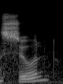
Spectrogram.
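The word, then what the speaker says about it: 孙: Or should I start saying soon? Because that's kind of the Chinese pronunciation of it. They also say Sun Wukong. Sun Wukong. We just say sun, like the sun. But that's not really correct.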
